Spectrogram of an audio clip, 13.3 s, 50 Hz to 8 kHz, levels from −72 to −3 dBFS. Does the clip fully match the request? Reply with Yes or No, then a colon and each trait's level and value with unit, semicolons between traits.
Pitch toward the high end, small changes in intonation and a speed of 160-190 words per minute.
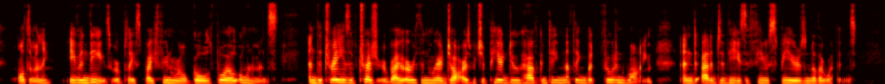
Yes: high, 225 Hz; narrow, 1.7 semitones; average, 170 wpm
